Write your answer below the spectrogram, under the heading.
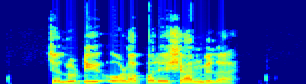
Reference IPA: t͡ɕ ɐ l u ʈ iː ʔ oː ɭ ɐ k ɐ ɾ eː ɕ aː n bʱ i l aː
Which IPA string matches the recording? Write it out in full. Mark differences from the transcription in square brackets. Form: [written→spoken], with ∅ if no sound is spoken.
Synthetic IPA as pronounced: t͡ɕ ɐ l u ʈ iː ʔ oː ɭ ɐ [k→p] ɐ ɾ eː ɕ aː n bʱ i l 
